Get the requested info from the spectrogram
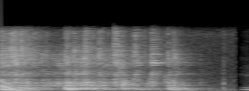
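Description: Cartoon soundtrack from a TV picked up through a tablet microphone: a run of noisy crashes and cries as the characters are thrown around a room, dying down near the end.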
